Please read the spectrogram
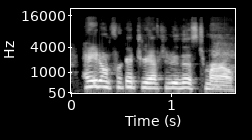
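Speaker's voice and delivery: pushy, quick-fire mental reminder; nagging inner voice. Acted. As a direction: rattle it off like a pestering thought. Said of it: "that talking that shows up in your head".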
